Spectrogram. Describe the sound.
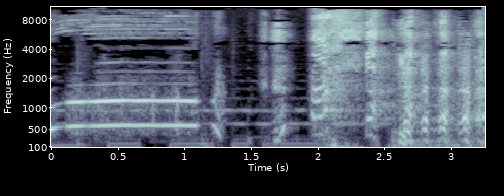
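A person imitates a long, drawn-out howl, a steady wavering tone held for about a second, then breaks into loud laughter and chatter.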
